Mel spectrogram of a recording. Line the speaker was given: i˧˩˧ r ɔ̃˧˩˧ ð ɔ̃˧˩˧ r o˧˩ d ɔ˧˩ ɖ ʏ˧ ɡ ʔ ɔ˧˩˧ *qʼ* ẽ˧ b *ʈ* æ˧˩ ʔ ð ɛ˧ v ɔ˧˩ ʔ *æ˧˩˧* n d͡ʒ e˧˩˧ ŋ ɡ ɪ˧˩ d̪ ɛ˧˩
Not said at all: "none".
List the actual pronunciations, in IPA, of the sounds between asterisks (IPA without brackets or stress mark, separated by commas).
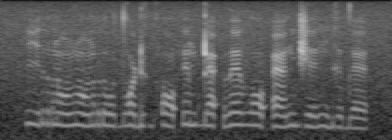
ʔ, ɖ, æ˧˩˧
